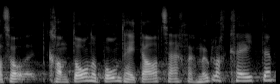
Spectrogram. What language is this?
Swiss German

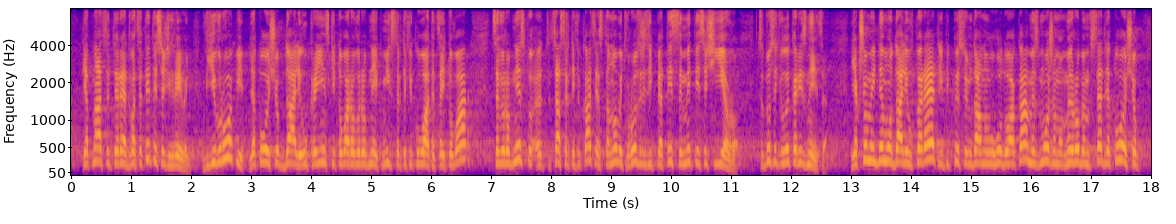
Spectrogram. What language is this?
Ukrainian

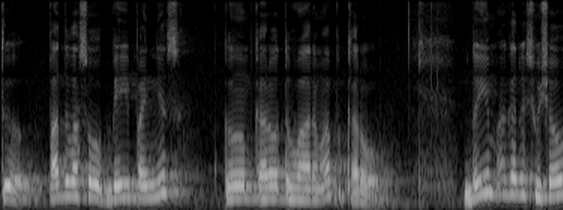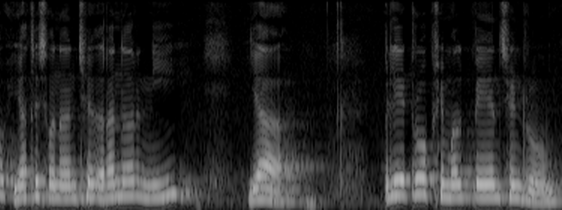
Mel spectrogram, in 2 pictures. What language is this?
Kashmiri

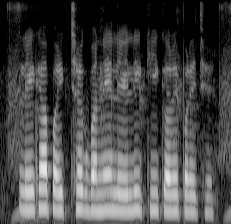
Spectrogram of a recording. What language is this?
Maithili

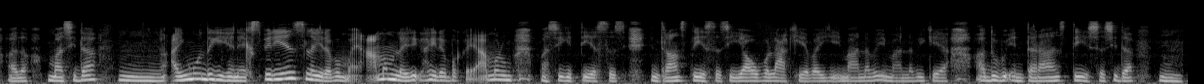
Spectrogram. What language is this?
Manipuri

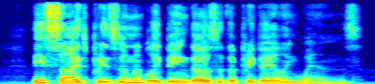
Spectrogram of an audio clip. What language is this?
English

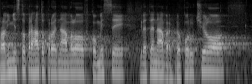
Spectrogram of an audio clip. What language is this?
Czech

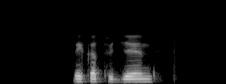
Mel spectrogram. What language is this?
Kinyarwanda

